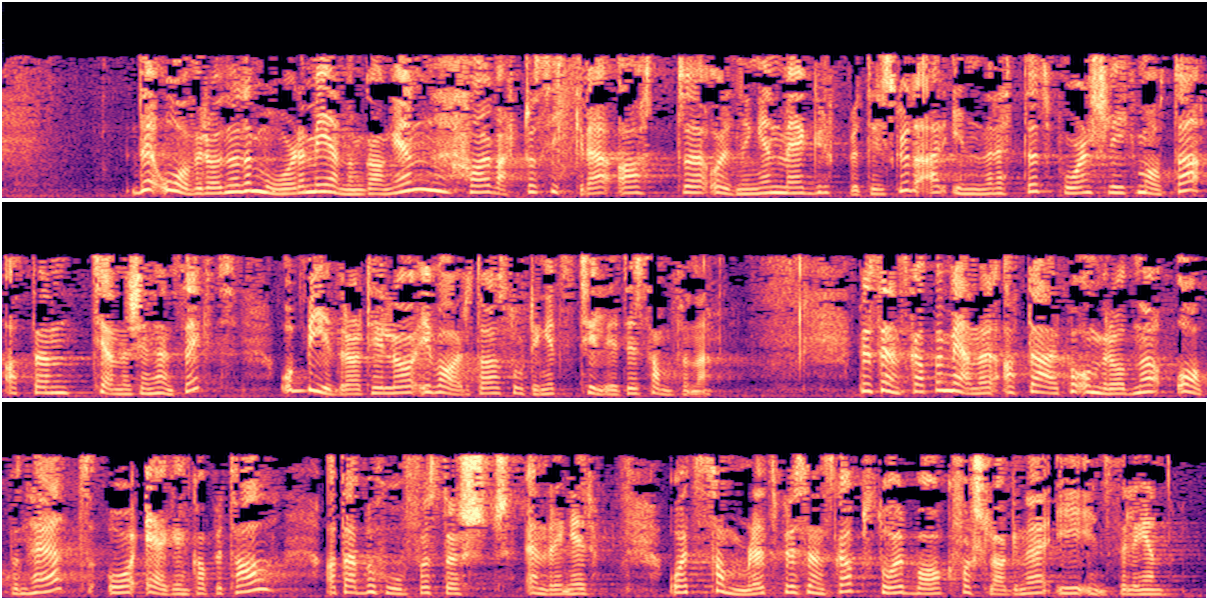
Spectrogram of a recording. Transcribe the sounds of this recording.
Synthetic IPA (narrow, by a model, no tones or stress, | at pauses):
d̪ɛʔoːʋəɾɔɾnəd̪əmoːləmɛjɛnːɔmɡɑŋːənhɑɾʋæʈːɔsɪkɾəʔɑt̪ʔɔɾd̪nɪŋənmɛɡɾʉpːət̪ʰɪlskʉd̪æ̰ɾɪnɾɛt̪ːət̪pʰɔɛnʂɭiːkmoːt̪əʔɑ̰t̪̚d̪ɛnt̪ʰjeːnəʂɪnhɛnsɪkt̪ | ʔɔbiːd̪ɾɑːʈʰɪlɔʔɪʋɑːɾət̪ʰɑːst̪uːʈɪŋːət̪st̪ʰɪlːɪːt̪ʰːɪlsɑmfʉnːʔə̰ | pʰɾɛsɪd̪ɛnt̪skɑːpəmeːnəɾɑ̰t̪̚d̪ɛæɾpʰɔʔɔmɾoːd̪ənəʔoːpənɦeːt̪ɔʔeːɡənkʰɑpɪt̪ʰɑːl | ʔɑ̰t̪̚d̪ɛæɾbəhuːʋfɔst̪œʂʈʔɛ̰nd̪ɾɪŋəɾ | ʔɔɛt̪sɑmlət̪pʰɾɛsɪd̪ɛnt̪skɑːpst̪oːɾbɑːkfɔʂɭɑːɡənəʔɪʔɪ̰nst̪ɪlːɪŋən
